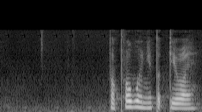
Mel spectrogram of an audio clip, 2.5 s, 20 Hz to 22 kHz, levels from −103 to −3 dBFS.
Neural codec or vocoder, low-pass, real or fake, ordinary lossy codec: codec, 16 kHz, 1.1 kbps, Voila-Tokenizer; none; fake; none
